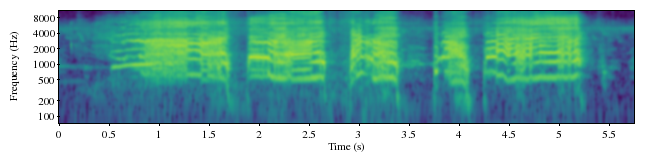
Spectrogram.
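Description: A brooding hen sitting on a clutch of eggs on a small farm gives loud, close, drawn-out clucking calls in several long bursts separated by short pauses.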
